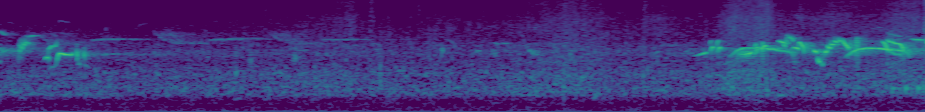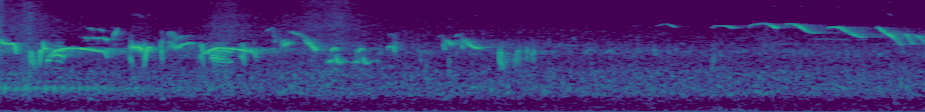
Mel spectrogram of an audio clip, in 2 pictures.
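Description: A songbird singing in quick runs of short high whistled notes that rise and fall: a brief phrase at the very start, a pause of about three seconds, then a longer run about three and a half seconds in, and thinner, higher notes near the end. Faint hiss throughout.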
